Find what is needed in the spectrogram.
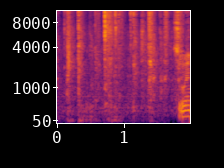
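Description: A whisk beating gelatin and water in a pot, clicking quickly and irregularly against the pot's side. The mixture is frothing up.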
